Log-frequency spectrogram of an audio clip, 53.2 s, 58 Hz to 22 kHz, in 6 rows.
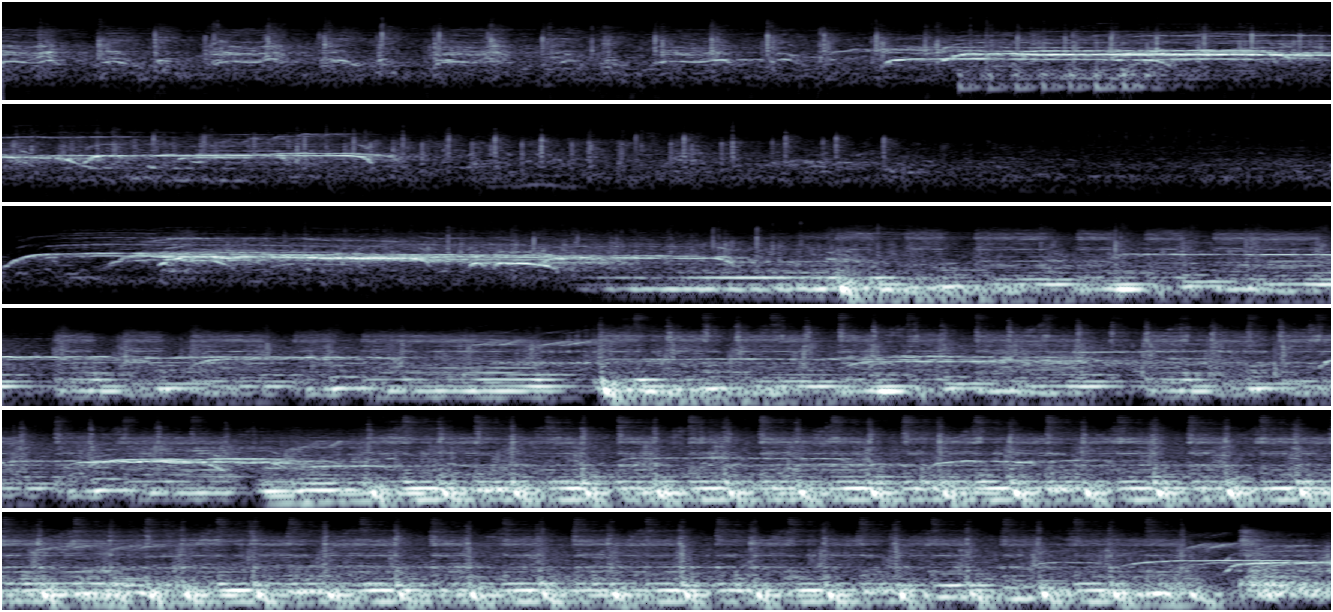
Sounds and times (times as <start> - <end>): Music: 21.5 - 53.1.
